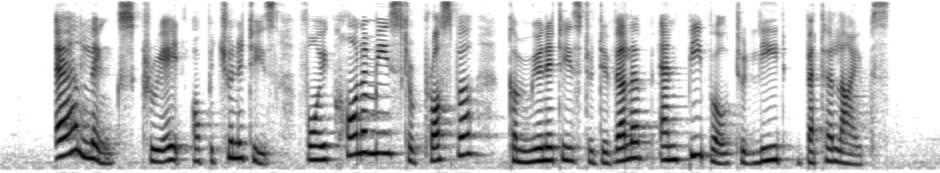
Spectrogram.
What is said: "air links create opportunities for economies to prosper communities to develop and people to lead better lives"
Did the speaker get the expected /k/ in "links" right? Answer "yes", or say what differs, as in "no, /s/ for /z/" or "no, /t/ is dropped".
yes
